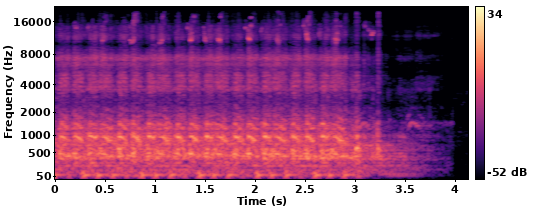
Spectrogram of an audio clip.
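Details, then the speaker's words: 1957 Ford 640 tractor, sat for years, with cleaned carburetor, fresh non-ethanol gas, new battery and starter cable: cranks evenly at about three and a half turns a second without firing; no spark found, later new plug wires and cleaned points. "With the new battery finally turning the engine over correctly, I could check for spark and I was not getting any."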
